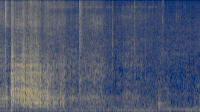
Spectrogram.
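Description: Two Beyblades clashing in a plastic stadium, Ultimate Valkyrie fitted with the Evolution' driver against its opponent. A sharp hit comes about a quarter second in, then a second of rapid rattling collisions that fades to a faint ticking spin.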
